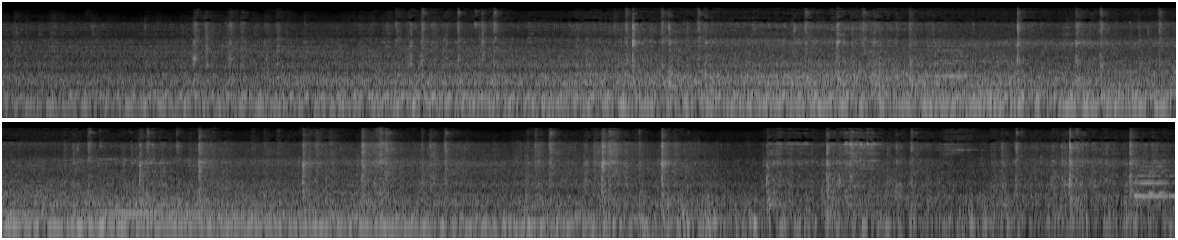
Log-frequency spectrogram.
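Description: Diesel locomotive and its passenger coaches passing close by. The engine's low rumble fades away about two-thirds of the way through, while the coaches' wheels clack steadily over the rail joints.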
